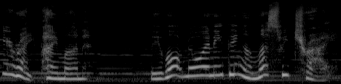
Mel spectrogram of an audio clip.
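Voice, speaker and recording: A gentle young woman cast as a forest fairy in a video game. Her voice is high, soft and thoughtful, earnest in delivery, with music behind it. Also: animated, moderate pace.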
